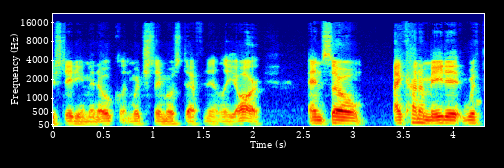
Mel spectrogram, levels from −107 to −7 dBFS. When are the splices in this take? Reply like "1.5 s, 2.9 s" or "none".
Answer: none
